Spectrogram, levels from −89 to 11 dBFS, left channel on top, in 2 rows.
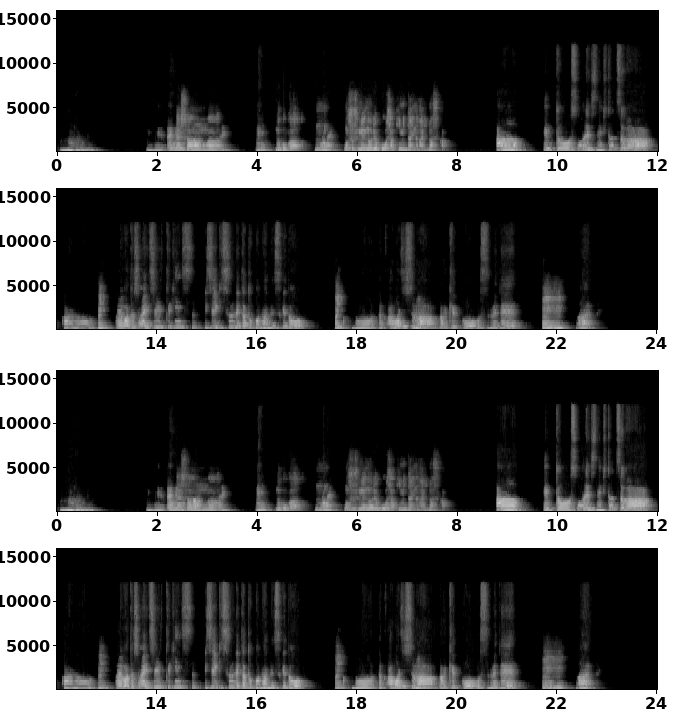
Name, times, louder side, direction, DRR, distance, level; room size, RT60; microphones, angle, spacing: voice 1, 0.1-0.7 1.8-2.9 3.2-3.4 4.0-4.2 5.3-5.5 8.8-9.2 9.7-11.8 12.2-12.8 13.2-16.9 17.9-21.2 22.4-22.7, right 3 dB, 20° right, 5 dB, 0.3 m, -25 dB
voice 2, 2.4-3.3 4.4-4.9 5.2-5.5 5.7-7.8 12.8-13.0 17.6-17.8 21.7-22.2, left 4 dB, 40° left, 3 dB, 0.5 m, -28 dB
2.3 x 2.1 x 3.1 m, 0.36 s
head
